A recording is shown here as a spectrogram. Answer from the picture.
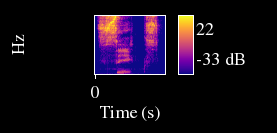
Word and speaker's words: six: o i em inglês elas falam Six mas o certo seria six six cois são de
